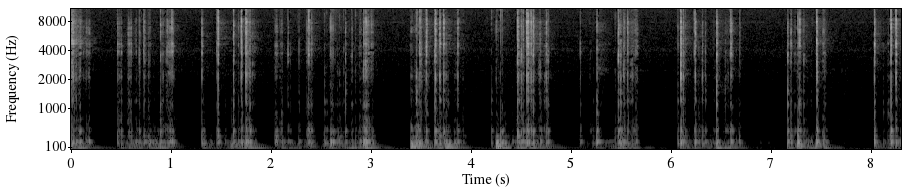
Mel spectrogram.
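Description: Long glittery claw nails tap quickly on the bare black metal mesh grille of a studio microphone. The result is irregular clusters of rapid, dry clicks and scratchy patter with a deep, boomy low-end thump. The clusters are broken by brief pauses.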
